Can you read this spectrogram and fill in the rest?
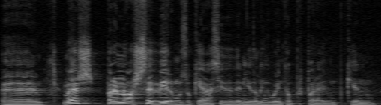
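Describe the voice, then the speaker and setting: A man with a European Portuguese accent giving a formal, partly read lecture, halting and repeating words as he goes. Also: on the low side, fairly even intonation, sharp tone, slight background noise. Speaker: guest lecturer. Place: lecture before an audience at an academy.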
